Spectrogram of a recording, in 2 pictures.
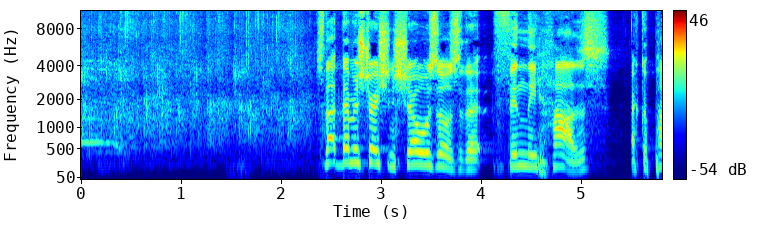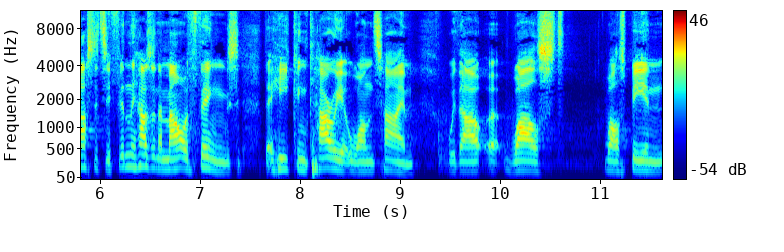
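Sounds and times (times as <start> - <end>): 
audience applause: 0.0 - 2.4
speech: 2.4 - 11.6.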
